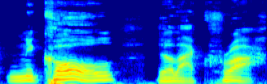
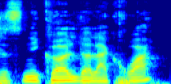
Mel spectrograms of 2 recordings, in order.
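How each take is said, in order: First: The name is said with an English pronunciation. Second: The name is said with a French pronunciation. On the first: "I try to pronounce it like English wise" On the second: "In French"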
